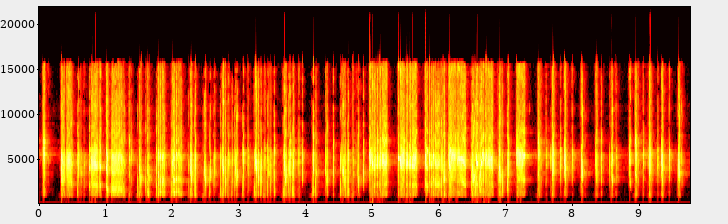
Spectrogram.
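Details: Swiftlet calls played to attract swiftlets to a nesting area: dense, rapid buzzy chirps and twittering mixed with sharp clicks, continuous throughout with brief gaps.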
